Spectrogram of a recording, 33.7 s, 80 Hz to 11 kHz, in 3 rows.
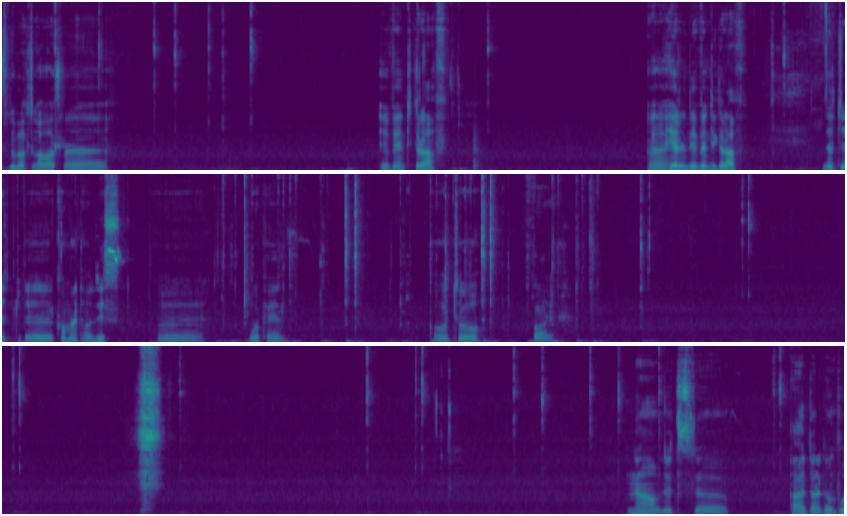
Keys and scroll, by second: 6.1 F10, 13.9-19.7 typing.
